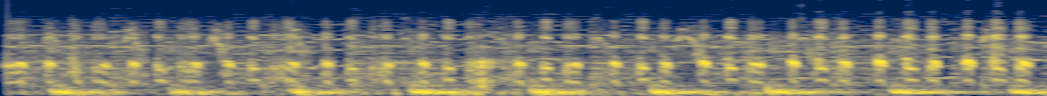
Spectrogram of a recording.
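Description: Chukar partridge giving rapid, repeated clucking chuck notes, several per second, over a steady thumping low beat that sounds like music.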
